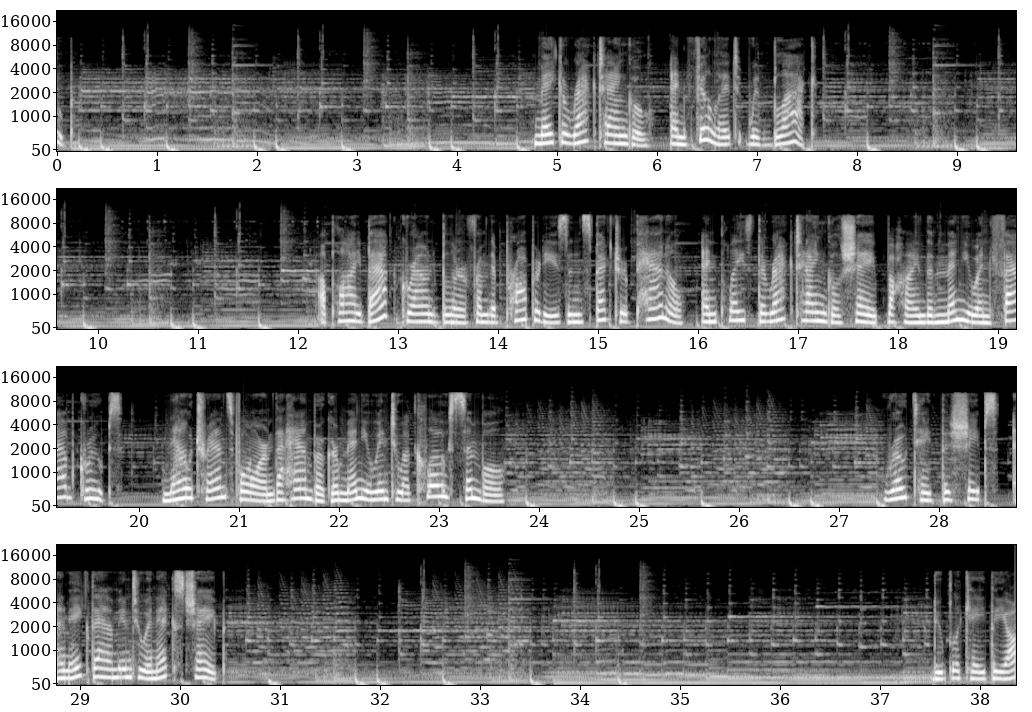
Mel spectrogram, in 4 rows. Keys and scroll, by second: 4.3 space, 19.5 space, 20.0 space, 24.3 ctrl+z, 35.4 space, 35.6 space, 36.8 space, 37.1 space.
